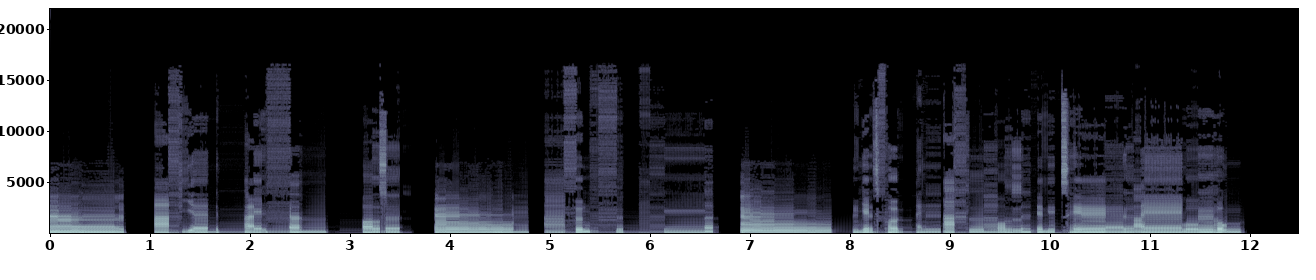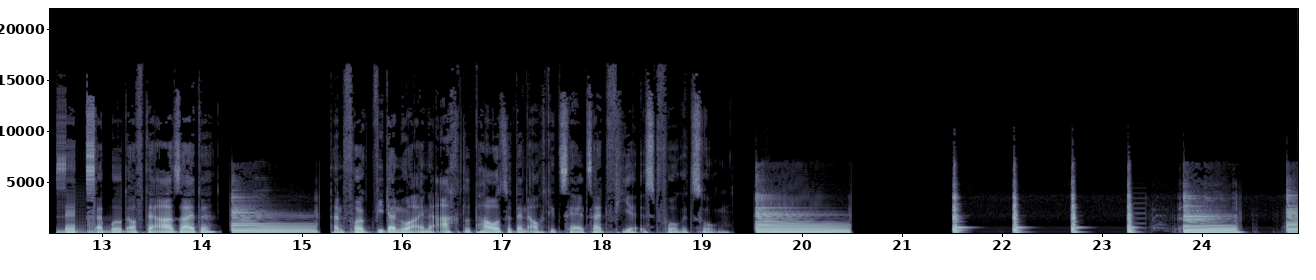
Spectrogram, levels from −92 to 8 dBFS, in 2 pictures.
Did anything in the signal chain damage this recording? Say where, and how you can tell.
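Yes: robotic sound from repeated short buffers, 0.02 to 13.19 s, with a rigid 66.7 Hz buzz and most of the audio replaced by repeats, likely from buffer underruns recycling 15 ms chunks.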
